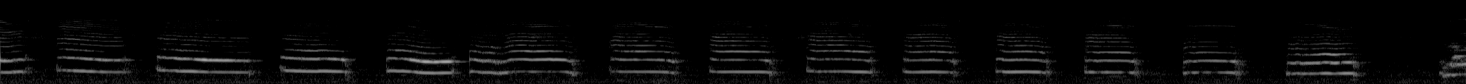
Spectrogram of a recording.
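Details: Pet cat crying in a baby-like voice while its owner is away, angrily taking it out on a pointed hat made from its own shed fur; about thirteen loud, drawn-out, harmonic meows in steady succession, each slightly wavering, in a quiet room.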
